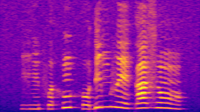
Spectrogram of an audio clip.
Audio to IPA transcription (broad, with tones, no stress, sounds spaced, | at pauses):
ɣ ĩ˨ f ə˨ h ũ˦ h o˨ ɗ i˦ m v e˦˨ ɡ a˦ z ɔ̃˦˨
